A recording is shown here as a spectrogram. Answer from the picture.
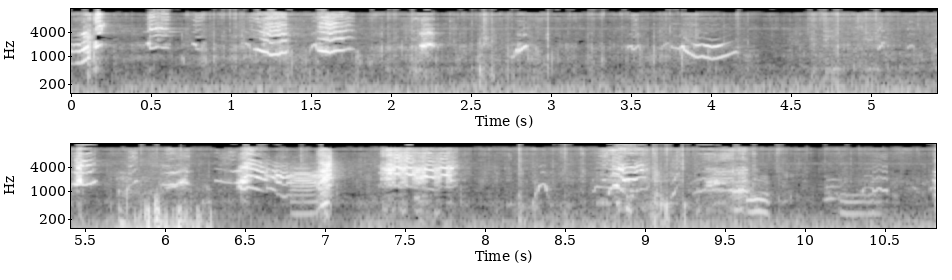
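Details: Hungry otters waiting to be fed fish in the mangroves call over and over with sharp, harmonic-rich chirps and squeals, some wavering and looping, with bursts of splashing and a low thump midway.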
